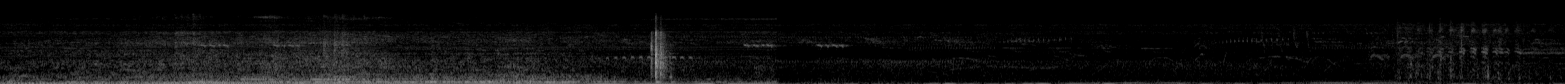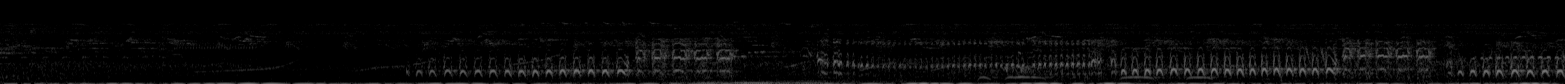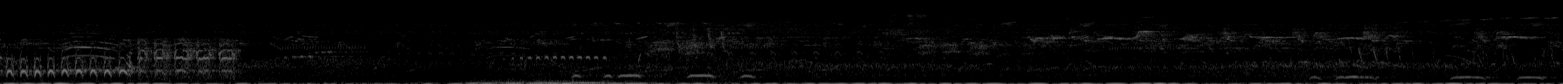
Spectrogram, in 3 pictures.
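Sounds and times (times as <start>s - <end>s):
birds chirping and singing: 0.0s - 7.8s, 35.4s - 46.9s.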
